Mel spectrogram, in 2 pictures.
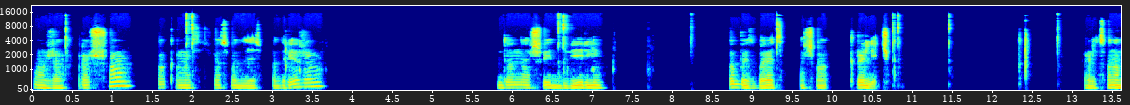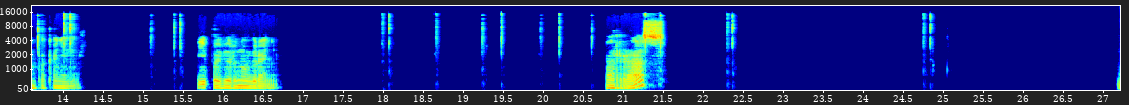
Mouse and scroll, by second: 0.0-1.2 drag, 1.2 middle click, 1.6 middle click, 2.4-2.8 middle drag, 2.9 middle click, 3.4 click, 3.7 middle click, 4.6 click, 5.4 middle click, 5.8 click, 5.9 middle click, 6.4 click, 7.0 click, 7.9 middle click, 8.0 middle click, 8.3 middle click, 8.7-11.8 drag, 11.8 middle click, 12.2 middle click, 12.6 middle click, 13.0-14.3 drag, 14.3 scroll up 4, 14.8 click, 15.0-15.4 scroll down 6, 15.9-16.6 scroll up 2, 16.6-20.6 drag, 21.2 middle click, 21.7 middle click, 22.0 middle click, 22.2 middle click, 22.9-25.9 drag, 25.9 scroll up 2, 26.3-27.2 drag.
